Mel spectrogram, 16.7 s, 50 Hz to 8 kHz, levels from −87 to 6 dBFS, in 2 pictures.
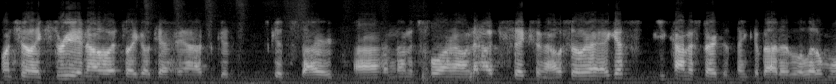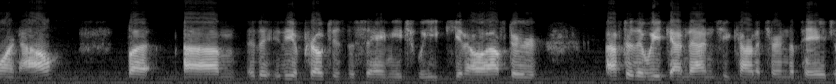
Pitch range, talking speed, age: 95-110 Hz, 225 wpm, 20-39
